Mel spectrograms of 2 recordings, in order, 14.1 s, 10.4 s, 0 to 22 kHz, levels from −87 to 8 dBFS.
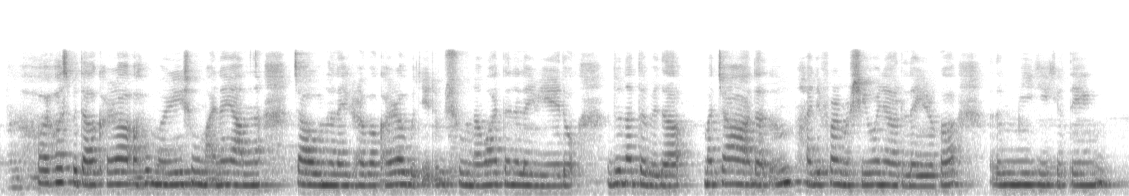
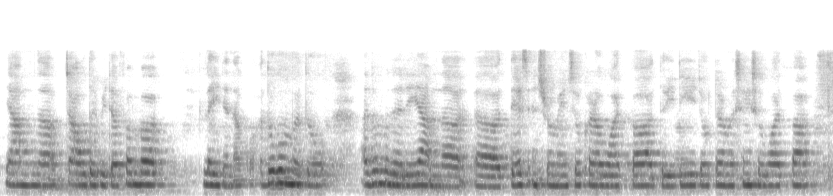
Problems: background conversations at intervals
